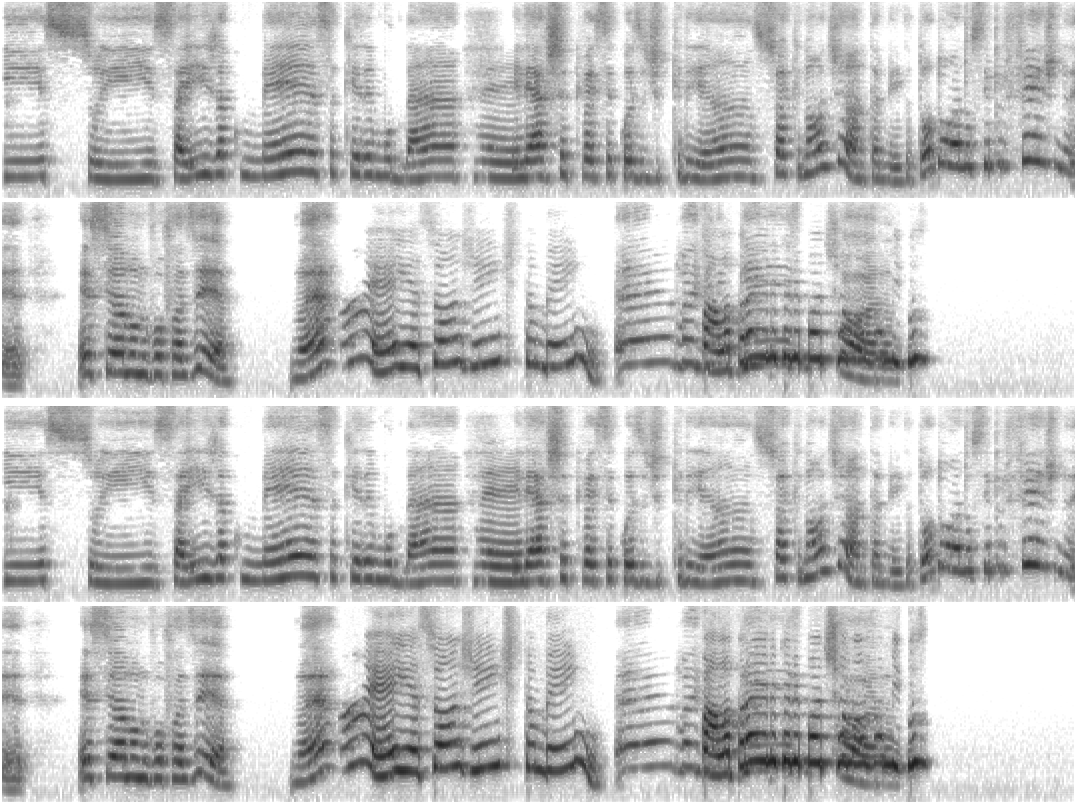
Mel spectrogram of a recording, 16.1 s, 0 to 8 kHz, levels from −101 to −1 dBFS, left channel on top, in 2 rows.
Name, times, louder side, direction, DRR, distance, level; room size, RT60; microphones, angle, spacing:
voice 1, 0.0-3.4 3.8-8.2 8.6-9.8 10.2-10.5 12.6-13.9 14.3-14.7, right 1 dB, 20° left, 0.8 m, -32 dB
voice 2, 3.6-3.9 10.6-12.5 13.3-15.0, right 6 dB, 60° right, 0.3 m, -24 dB
2.8 x 2.2 x 2.9 m
head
